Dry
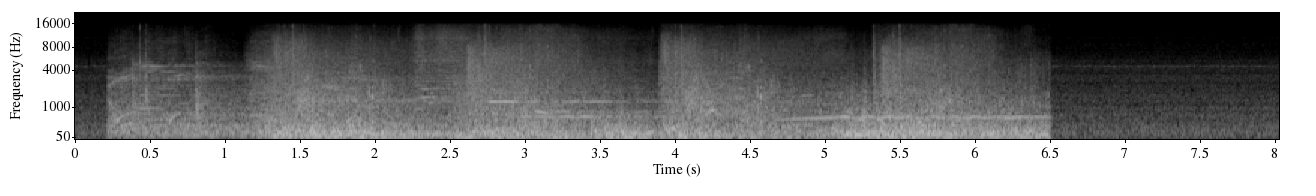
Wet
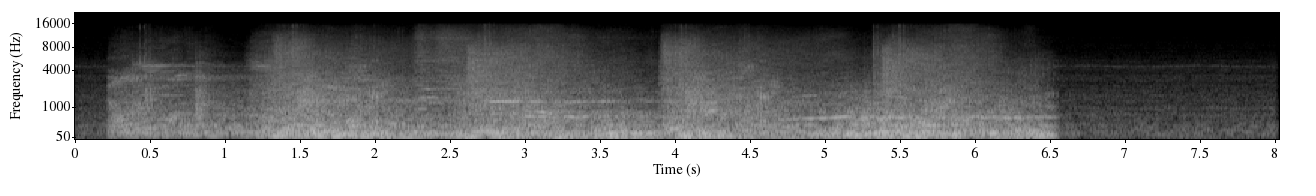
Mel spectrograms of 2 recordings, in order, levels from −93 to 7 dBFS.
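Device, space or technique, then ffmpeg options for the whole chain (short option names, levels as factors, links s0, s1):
double-tracked vocal: -filter_complex "[0:a]asplit=2[s0][s1];[s1]adelay=29,volume=0.501[s2];[s0][s2]amix=inputs=2:normalize=0,flanger=delay=22.5:depth=7.6:speed=1.3,volume=1.19"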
